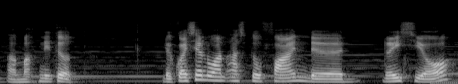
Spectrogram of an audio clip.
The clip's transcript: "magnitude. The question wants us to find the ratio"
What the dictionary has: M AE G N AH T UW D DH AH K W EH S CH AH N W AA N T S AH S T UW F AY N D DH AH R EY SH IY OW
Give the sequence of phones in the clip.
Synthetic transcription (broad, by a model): M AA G N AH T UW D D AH K W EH S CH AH N W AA N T AH S T UW F AY N D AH R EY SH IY OW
